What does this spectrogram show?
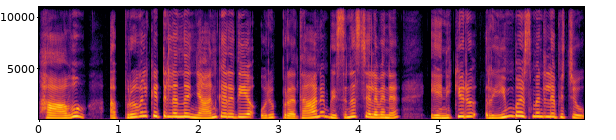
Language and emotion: Malayalam, happy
